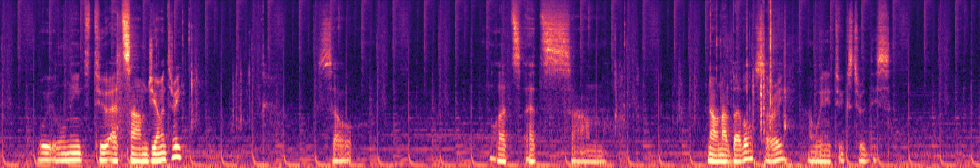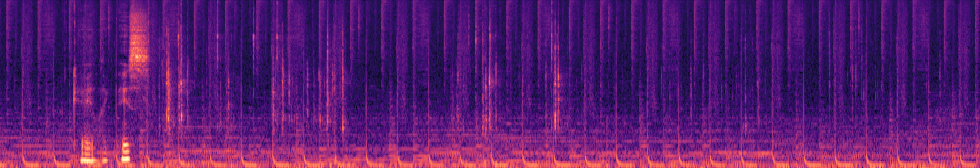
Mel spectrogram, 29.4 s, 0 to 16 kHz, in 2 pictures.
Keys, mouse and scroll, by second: 17.3-21.7 middle drag, 18.0 scroll down 1, 18.2 scroll down 1, 18.8-19.5 scroll, 19.5 g, 21.7 click, 21.9-29.4 middle drag, 23.6 Tab, 29.0-29.4 scroll down 2.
